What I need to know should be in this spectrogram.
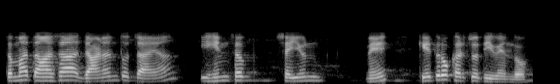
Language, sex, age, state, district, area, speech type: Sindhi, male, 18-30, Delhi, South Delhi, urban, conversation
